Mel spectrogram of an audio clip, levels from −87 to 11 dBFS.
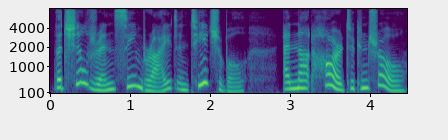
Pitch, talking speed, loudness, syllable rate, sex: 245 Hz, 150 wpm, -17 LUFS, 3.9 syllables/s, female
